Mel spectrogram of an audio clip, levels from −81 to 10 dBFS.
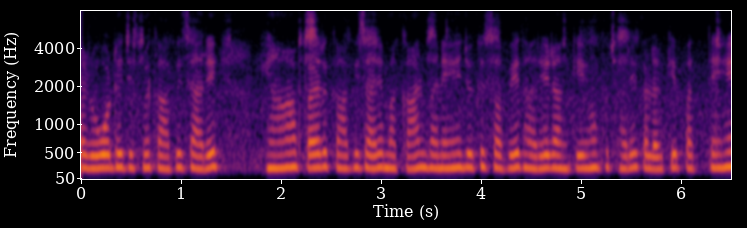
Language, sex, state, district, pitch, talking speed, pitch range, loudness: Hindi, female, Bihar, Gaya, 235 Hz, 240 wpm, 225-240 Hz, -26 LUFS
